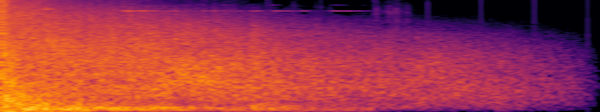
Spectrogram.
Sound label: gun; mcheli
